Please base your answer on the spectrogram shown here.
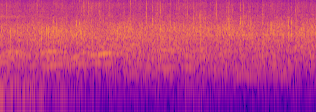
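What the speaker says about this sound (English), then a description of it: "I request everyone to give a huge round of applause to all the parents who are present" A school audience at a mock parliament event gives a round of applause for the parents, dense continuous clapping filling the whole stretch at steady loudness.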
